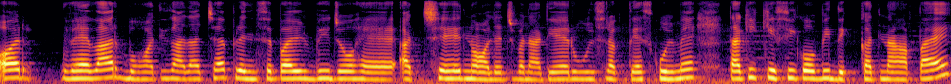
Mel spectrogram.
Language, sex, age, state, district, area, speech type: Hindi, female, 18-30, Madhya Pradesh, Jabalpur, urban, spontaneous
